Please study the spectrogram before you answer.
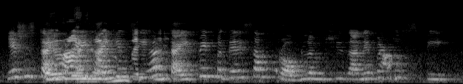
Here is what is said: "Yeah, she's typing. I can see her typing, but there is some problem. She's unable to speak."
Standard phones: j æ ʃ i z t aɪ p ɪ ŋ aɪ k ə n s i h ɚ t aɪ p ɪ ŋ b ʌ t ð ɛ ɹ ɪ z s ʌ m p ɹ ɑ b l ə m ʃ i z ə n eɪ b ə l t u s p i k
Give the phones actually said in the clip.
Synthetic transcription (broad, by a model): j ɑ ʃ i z t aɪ ɪ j aɪ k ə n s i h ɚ t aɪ p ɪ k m ʌ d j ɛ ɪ s ʌ m p ɹ ɑ b l ə m ʃ i z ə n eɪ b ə n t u s p i k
